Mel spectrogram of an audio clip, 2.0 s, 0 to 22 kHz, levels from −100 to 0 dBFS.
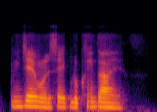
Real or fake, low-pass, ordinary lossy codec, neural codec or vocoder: fake; 7.2 kHz; Opus, 32 kbps; codec, 16 kHz, about 1 kbps, DyCAST, with the encoder's durations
